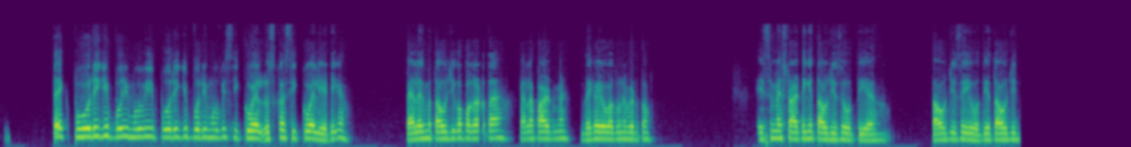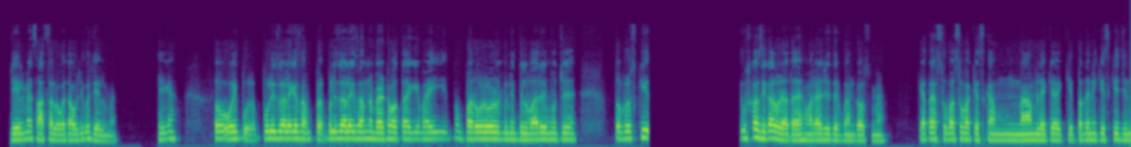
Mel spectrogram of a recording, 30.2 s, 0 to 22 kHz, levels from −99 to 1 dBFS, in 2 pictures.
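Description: The speech cuts to silence at 13.61 s and stays dead for about 1.6 s until 15.23 s, a playback stall, likely from the player running dry of data or its thread being blocked. From 15.23 to 18.23 s the talk comes back hurried but at normal pitch. This is time-compressed catch-up: the player trims and cross-fades short slices to run 1.25 times faster and clear its backlog. A second stall silences the speech from 23.75 to 24.97 s, about 1.2 s. A milder catch-up follows from 24.97 to 27.97 s at 1.1 times speed.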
